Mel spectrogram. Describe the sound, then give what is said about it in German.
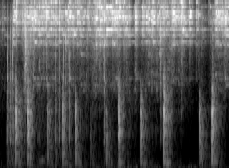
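An old wooden floor knocks and creaks under a steady run of footsteps, about two or three per second, while a bunch of keys jingles brightly over the top, at the front door of an apartment. “Ein quietschender alter Holzboden, ein Schlüsselbund und die Wohnungstür ist hier.”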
